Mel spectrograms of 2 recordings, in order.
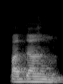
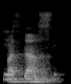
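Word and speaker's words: padaṃ: Padang, not NG. NG has a different way. So Padang. You have to make it a pure nasal. It's a nasal.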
